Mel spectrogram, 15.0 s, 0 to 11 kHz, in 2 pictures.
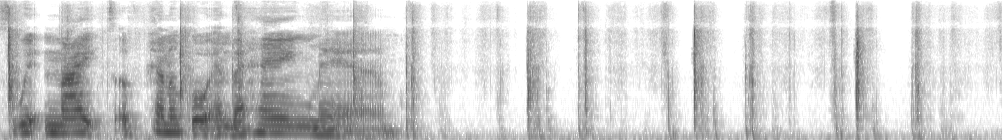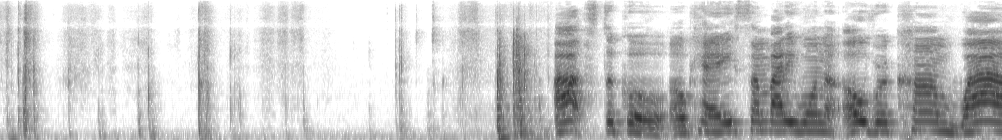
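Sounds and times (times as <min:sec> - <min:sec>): cards being shuffled: 0:03.0 - 0:11.6.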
